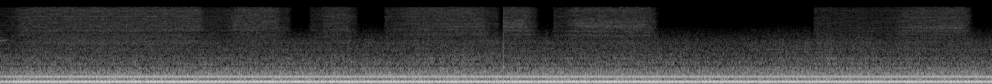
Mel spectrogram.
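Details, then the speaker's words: Airbrush spraying skin-tone paint after thinner was added: steady compressor drone under an even, unbroken hiss, no sputtering or splattering; spraying smoothly. "add a little bit of thinner to this thin it out a little bit I can go ahead and mix it right in the airbrush and then it's gotten little easier to spray it's not I'm not hearing that noise where it's sputtering and splattering here that's spring a little lot more smoother now"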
